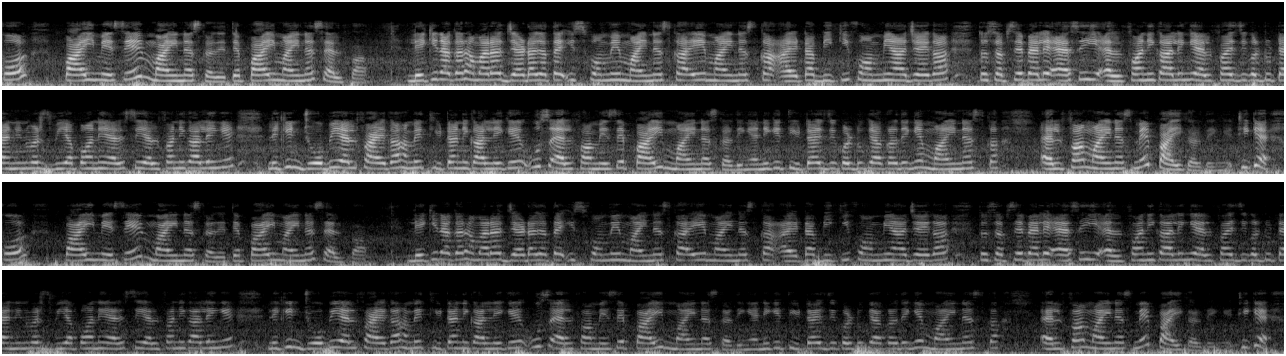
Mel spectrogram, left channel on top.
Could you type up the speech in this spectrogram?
पाई में से माइनस कर देते हैं, पाई माइनस अल्फा। लेकिन अगर हमारा जेड आ जाता है इस फॉर्म में, माइनस का ए माइनस का आइटा बी की फॉर्म में आ जाएगा, तो सबसे पहले ऐसे ही अल्फा निकालेंगे, alpha is equal to tan inverse b upon a, ऐसे अल्फा निकालेंगे। लेकिन जो भी अल्फा आएगा हमें थीटा निकालने के, उस अल्फा में से पाई माइनस कर देंगे, यानी कि थीटा इज इक्वल टू क्या कर देंगे, माइनस का अल्फा माइनस में पाई कर देंगे। ठीक है,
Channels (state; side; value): quieter; right; 7.2 dB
